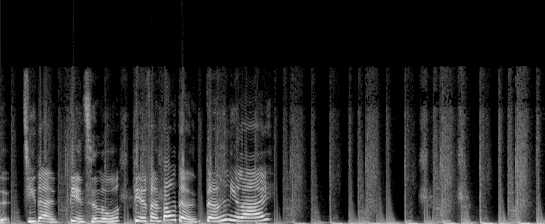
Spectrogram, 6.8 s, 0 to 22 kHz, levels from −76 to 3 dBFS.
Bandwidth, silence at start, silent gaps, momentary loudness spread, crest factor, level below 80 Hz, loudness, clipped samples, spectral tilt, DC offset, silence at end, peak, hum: 16 kHz; 0 s; none; 15 LU; 14 dB; -24 dBFS; -13 LUFS; 0.1%; -5 dB/octave; under 0.1%; 0 s; 0 dBFS; none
